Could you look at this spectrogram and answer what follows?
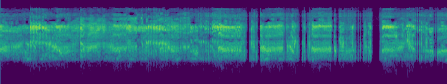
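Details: Swiftlet sound called Naga Merah, played to lure swiftlets to nests: steady high buzzy twittering with thin squeaky notes, nearly continuous with a few brief breaks.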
